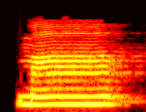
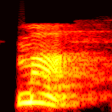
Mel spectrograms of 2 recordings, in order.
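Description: First: The pitch stays high and level. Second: The pitch drops sharply from high to low. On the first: "The first flat tone" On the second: "the fourth dropping tone is ma"

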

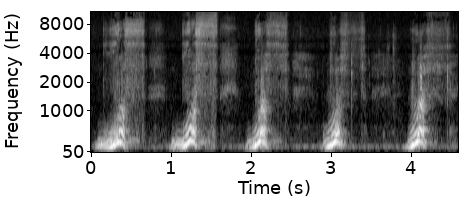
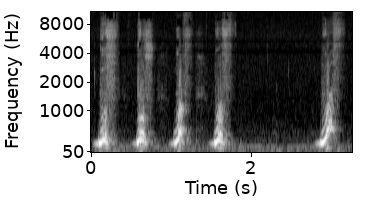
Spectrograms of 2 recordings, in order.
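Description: First: The barks are lively, vibrant and full of pomp. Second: There is a hesitation before the last bark.

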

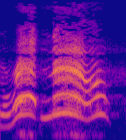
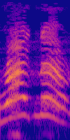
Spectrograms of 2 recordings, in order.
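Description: First: It is said in a country accent. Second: It is said in his plain accent.

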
